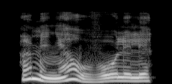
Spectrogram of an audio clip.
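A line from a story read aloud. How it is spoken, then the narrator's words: Blurted with a laugh. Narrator (Russian): хохотнув, выпалил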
